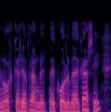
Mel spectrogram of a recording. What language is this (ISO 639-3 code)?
isl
